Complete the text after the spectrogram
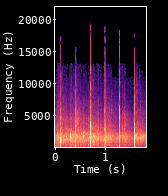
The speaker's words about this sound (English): Y'all, I know Will isn't here, but give him another round of applause because I know he's watching. Good job, Will.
